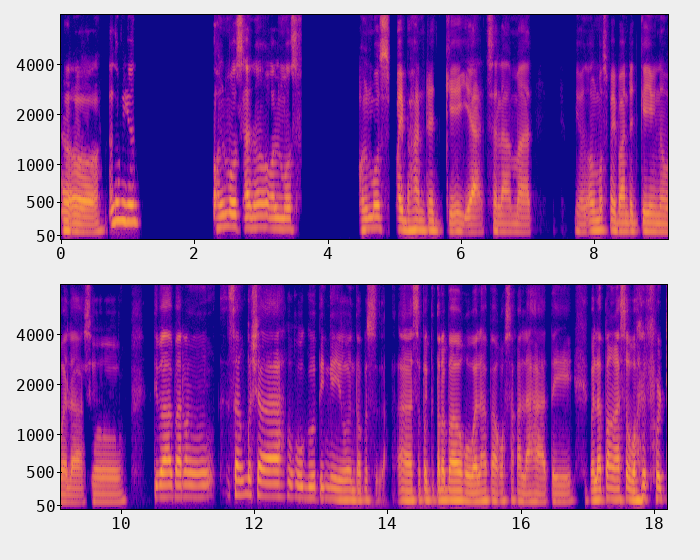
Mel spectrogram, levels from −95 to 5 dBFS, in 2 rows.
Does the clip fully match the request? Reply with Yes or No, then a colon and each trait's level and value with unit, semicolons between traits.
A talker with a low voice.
Yes: low, 125 Hz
